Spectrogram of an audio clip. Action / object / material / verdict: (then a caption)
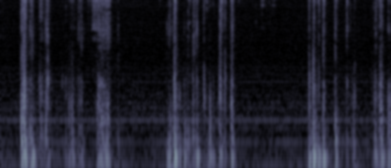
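tap / mat tapped with metal rings / unknown / none. A gold mat is tapped with metal finger rings. Quick, dull, low taps come in three irregular bursts with quiet gaps between them, each tap dying away almost at once.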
